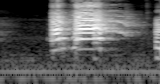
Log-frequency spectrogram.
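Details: A pet cockatoo in hormone season, screaming for attention at night, gives a harsh, raspy scream lasting nearly a second, then starts a second one, over a faint low hum.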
